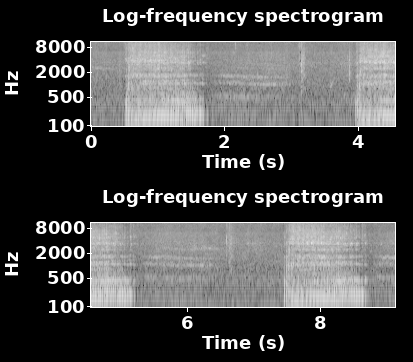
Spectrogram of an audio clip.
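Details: A crocodile giving three loud, harsh, rumbling roars, each about a second long with a low growling core, spaced roughly three seconds apart, with quiet background between.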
